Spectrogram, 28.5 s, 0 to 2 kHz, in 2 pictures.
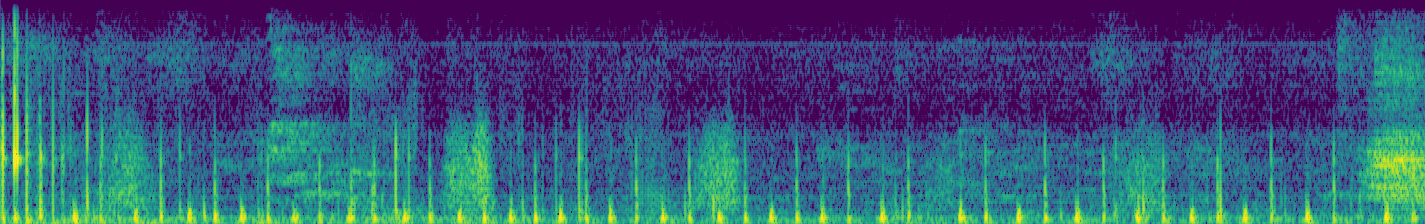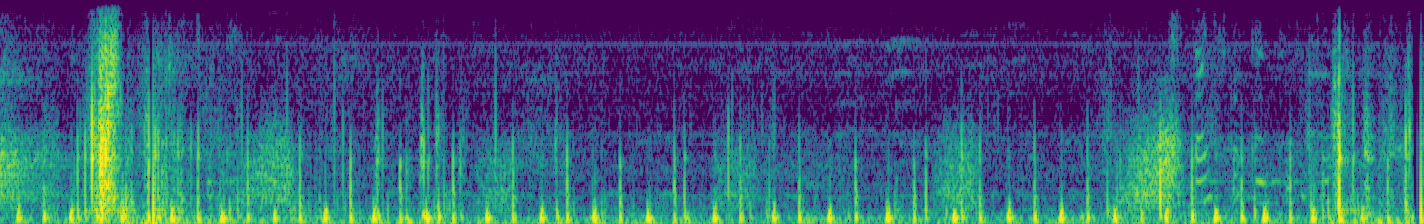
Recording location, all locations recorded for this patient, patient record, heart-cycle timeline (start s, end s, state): aortic valve (AV)
aortic valve (AV)+pulmonary valve (PV)
#Age: Child
#Sex: Female
#Height: 88.0 cm
#Weight: 12.7 kg
#Pregnancy status: False
#Murmur: Absent
#Murmur locations: nan
#Most audible location: nan
#Systolic murmur timing: nan
#Systolic murmur shape: nan
#Systolic murmur grading: nan
#Systolic murmur pitch: nan
#Systolic murmur quality: nan
#Diastolic murmur timing: nan
#Diastolic murmur shape: nan
#Diastolic murmur grading: nan
#Diastolic murmur pitch: nan
#Diastolic murmur quality: nan
#Outcome: Abnormal
#Campaign: 2014 screening campaign
0.00	1.32	unannotated
1.32	1.44	S1
1.44	1.58	systole
1.58	1.68	S2
1.68	1.86	diastole
1.86	1.98	S1
1.98	2.12	systole
2.12	2.22	S2
2.22	2.38	diastole
2.38	2.50	S1
2.50	2.64	systole
2.64	2.74	S2
2.74	2.92	diastole
2.92	3.02	S1
3.02	3.18	systole
3.18	3.26	S2
3.26	3.46	diastole
3.46	3.58	S1
3.58	3.72	systole
3.72	3.80	S2
3.80	4.00	diastole
4.00	4.12	S1
4.12	4.28	systole
4.28	4.36	S2
4.36	4.56	diastole
4.56	4.68	S1
4.68	4.82	systole
4.82	4.92	S2
4.92	5.08	diastole
5.08	5.18	S1
5.18	5.32	systole
5.32	5.42	S2
5.42	5.58	diastole
5.58	5.68	S1
5.68	5.82	systole
5.82	5.92	S2
5.92	6.08	diastole
6.08	6.18	S1
6.18	6.34	systole
6.34	6.42	S2
6.42	6.60	diastole
6.60	6.72	S1
6.72	6.86	systole
6.86	6.96	S2
6.96	7.16	diastole
7.16	7.28	S1
7.28	7.42	systole
7.42	7.52	S2
7.52	7.68	diastole
7.68	7.78	S1
7.78	7.94	systole
7.94	8.02	S2
8.02	8.20	diastole
8.20	8.30	S1
8.30	8.46	systole
8.46	8.56	S2
8.56	8.78	diastole
8.78	8.90	S1
8.90	9.06	systole
9.06	9.16	S2
9.16	9.58	diastole
9.58	9.70	S1
9.70	9.84	systole
9.84	9.92	S2
9.92	10.16	diastole
10.16	10.26	S1
10.26	10.42	systole
10.42	10.52	S2
10.52	10.74	diastole
10.74	10.86	S1
10.86	11.00	systole
11.00	11.10	S2
11.10	11.34	diastole
11.34	11.48	S1
11.48	11.62	systole
11.62	11.70	S2
11.70	11.90	diastole
11.90	12.00	S1
12.00	12.16	systole
12.16	12.26	S2
12.26	12.42	diastole
12.42	12.52	S1
12.52	12.70	systole
12.70	12.80	S2
12.80	13.04	diastole
13.04	13.16	S1
13.16	13.32	systole
13.32	13.42	S2
13.42	13.80	diastole
13.80	28.50	unannotated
